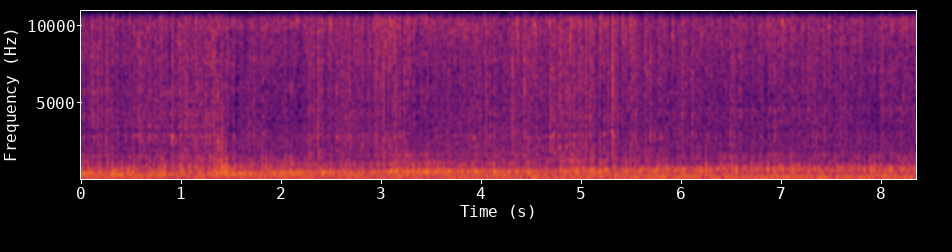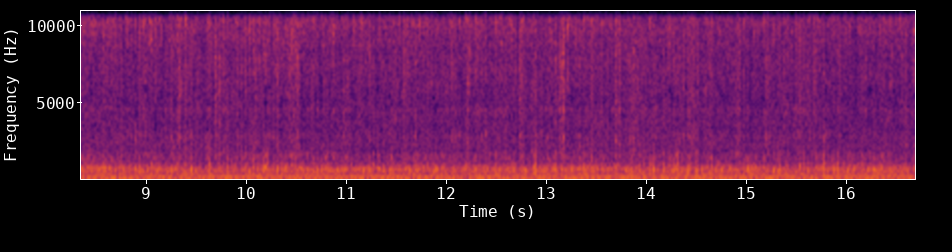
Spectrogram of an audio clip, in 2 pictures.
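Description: A 383-cubic-inch stroker V8 in a 1932 Ford three-window hot rod, idling steadily just after being fired up, heard loud at its twin exhaust tips.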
